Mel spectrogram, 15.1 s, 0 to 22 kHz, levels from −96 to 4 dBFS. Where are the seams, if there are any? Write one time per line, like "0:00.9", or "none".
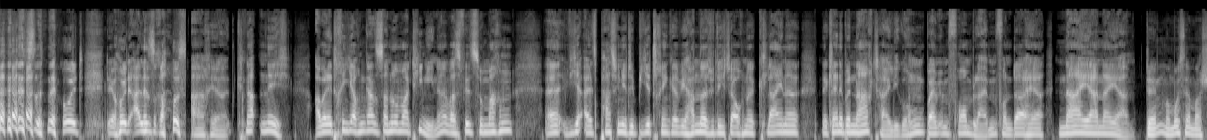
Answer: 0:02.3
0:13.1
0:14.2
